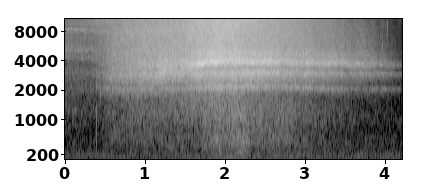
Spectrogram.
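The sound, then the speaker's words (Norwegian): A voice imitates someone on a sledge riding down a sledding hill past the microphone, a breathy, hissing whoosh that swells as it draws close to the microphone, peaks, then fades away over about four seconds. “En eh, kjører forbi med akebrett, så du får liksom lyden av at de kommer nært mikrofonen, og så forsvinner de igjen.”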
